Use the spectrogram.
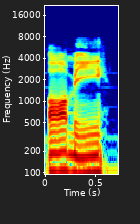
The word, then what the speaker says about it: Amy: Interesting that over or in Japan they call it they pronounce it Ami instead of Amy.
